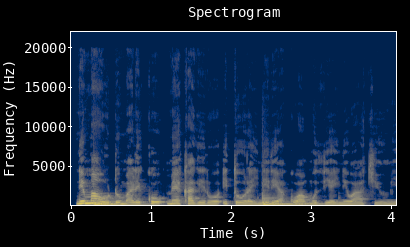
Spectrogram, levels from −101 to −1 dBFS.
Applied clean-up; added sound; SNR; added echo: neural mask model RNNoise.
